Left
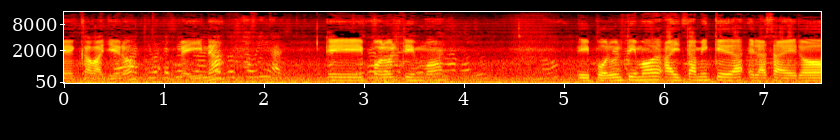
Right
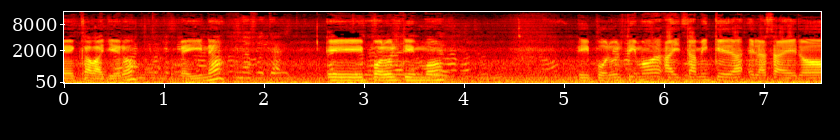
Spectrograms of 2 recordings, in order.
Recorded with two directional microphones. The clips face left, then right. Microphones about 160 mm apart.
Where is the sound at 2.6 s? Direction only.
40° right (ahead or behind).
